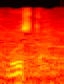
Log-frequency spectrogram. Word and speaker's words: Worcester: That's how they say it in Worcester. Worcester.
